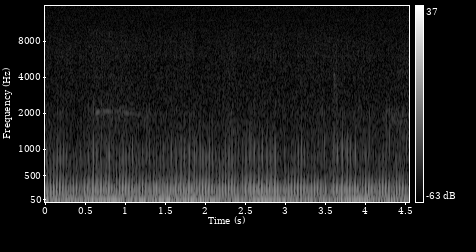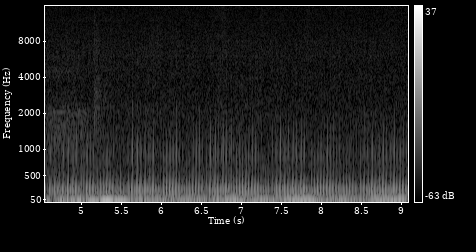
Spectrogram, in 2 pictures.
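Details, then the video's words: Purring of a kitten aged ten weeks, a deep continuous rumble rising and falling with its breathing roughly every second, with a faint brief high squeak twice in the background. "10 weeks old kitten purring"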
